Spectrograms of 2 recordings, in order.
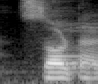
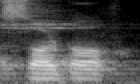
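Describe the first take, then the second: First: The words are contracted and blended together. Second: Every word is said fully and separately. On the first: "use sorta" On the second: "instead of sort of"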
